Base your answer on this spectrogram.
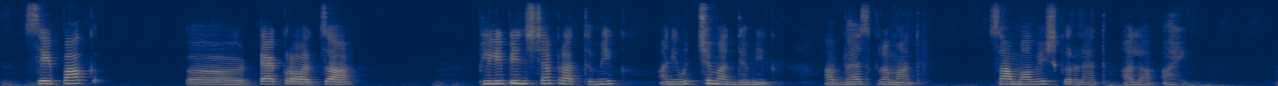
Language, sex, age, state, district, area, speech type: Marathi, female, 30-45, Maharashtra, Osmanabad, rural, read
